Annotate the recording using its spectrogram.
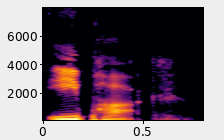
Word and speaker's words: Epoch: Yeah, I was saying Epic, but I knew that it wasn't spelled like Epic. So right. I was like holding out the O, but it's Last Epoch apparently.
